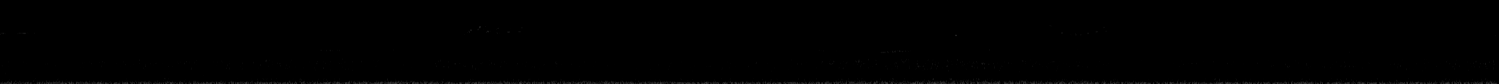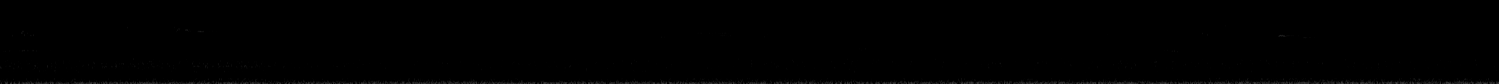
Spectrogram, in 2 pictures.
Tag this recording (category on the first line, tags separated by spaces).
Soundscapes > Nature
alice-holt-forest soundscape natural-soundscape raspberry-pi nature meadow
